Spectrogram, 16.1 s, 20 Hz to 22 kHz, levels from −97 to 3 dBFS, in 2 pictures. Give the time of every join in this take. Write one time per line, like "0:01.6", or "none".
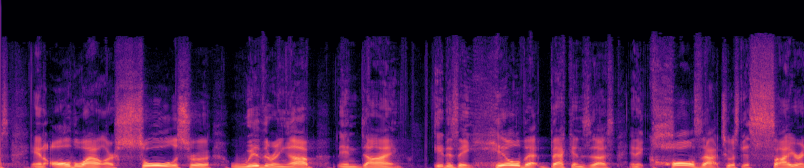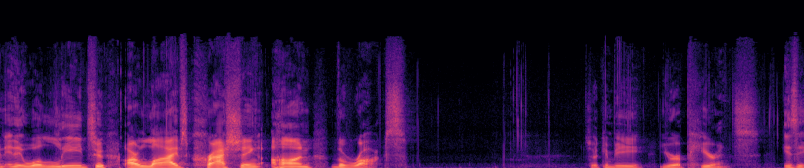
0:07.4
